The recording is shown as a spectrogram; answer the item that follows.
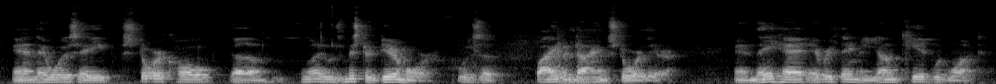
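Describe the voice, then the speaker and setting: Speaking at a fairly slow pace, a voice with an American accent and a dark, mellow tone carries audible room echo. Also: man, fairly low pitch for a man, fairly even intonation. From US West, California Central Valley. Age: 70s. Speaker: rancher and Vietnam-era veteran. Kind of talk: oral history interview. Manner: halting, many fillers.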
